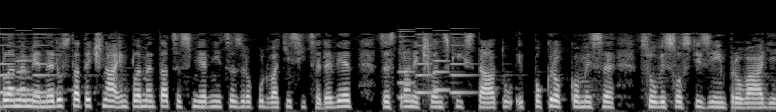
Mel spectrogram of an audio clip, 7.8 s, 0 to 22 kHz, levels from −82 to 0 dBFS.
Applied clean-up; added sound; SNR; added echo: classical method spectral subtraction.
